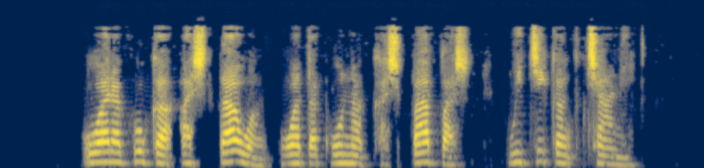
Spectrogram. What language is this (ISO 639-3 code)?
qvj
